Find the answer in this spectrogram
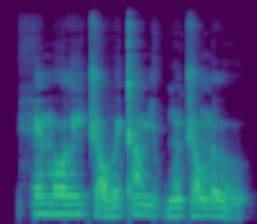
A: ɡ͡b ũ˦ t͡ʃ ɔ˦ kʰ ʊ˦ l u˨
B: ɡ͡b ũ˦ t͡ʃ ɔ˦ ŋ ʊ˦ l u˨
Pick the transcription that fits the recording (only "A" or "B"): B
